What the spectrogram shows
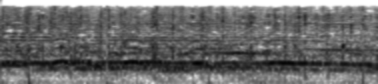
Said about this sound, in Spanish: Nuestra querida Silvito. Un fuerte aplauso.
